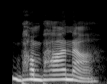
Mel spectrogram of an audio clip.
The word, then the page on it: भगिनीपति: Hindi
